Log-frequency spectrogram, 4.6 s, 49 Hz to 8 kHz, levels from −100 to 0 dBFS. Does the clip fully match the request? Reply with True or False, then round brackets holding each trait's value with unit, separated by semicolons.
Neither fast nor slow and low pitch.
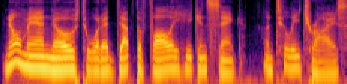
True (195 wpm; 120 Hz)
